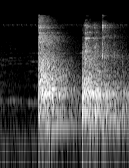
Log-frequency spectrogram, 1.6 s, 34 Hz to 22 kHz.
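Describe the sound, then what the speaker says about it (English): Two solid taps from a rubber dead blow hammer strike an 8-inch metal bolt during rear leaf spring removal, about half a second apart, loud and close. "got my trusty dead blow hammer"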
